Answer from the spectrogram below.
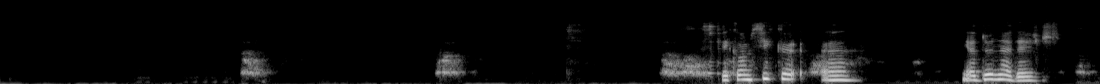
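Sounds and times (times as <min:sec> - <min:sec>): dog barking: 0:02.4 - 0:02.8, 0:04.4 - 0:04.8, 0:06.6 - 0:07.2, 0:08.0 - 0:08.4, 0:10.7 - 0:11.0.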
